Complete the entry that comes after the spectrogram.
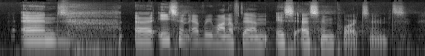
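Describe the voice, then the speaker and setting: Over a very clean recording with a silent background, a woman speaks at a moderate pace with fairly even intonation. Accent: Dutch. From Netherlands. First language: Dutch. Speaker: animal rights campaigner. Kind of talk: conference talk.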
